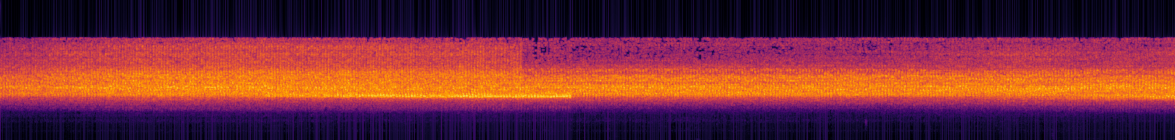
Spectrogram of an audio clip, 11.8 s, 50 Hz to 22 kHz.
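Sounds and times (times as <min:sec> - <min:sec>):
upland green bush-cricket song: 0:00.0 - 0:11.7.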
